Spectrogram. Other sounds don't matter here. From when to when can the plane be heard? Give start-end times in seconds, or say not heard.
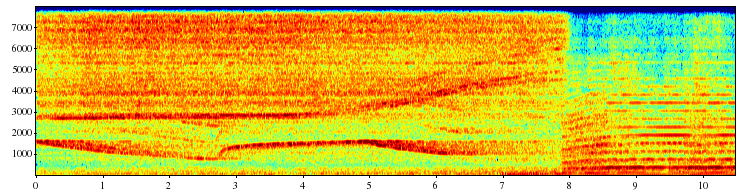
0.0-10.4.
